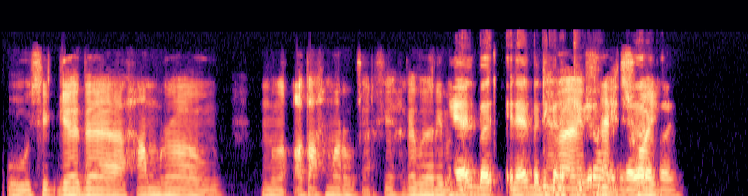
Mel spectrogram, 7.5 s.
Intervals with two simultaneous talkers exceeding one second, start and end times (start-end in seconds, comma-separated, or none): 5.4-6.7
